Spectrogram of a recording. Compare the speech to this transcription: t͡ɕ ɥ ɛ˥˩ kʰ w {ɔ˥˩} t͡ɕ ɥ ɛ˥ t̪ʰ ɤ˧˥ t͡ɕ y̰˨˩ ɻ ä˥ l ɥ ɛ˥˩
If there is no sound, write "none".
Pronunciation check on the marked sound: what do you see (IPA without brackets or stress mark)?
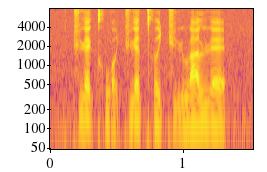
ɔ̰˨˩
